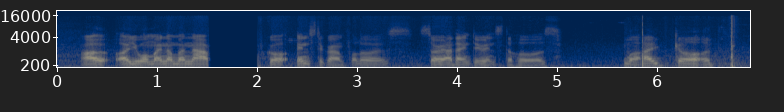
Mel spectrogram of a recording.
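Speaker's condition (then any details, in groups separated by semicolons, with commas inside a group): No condition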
